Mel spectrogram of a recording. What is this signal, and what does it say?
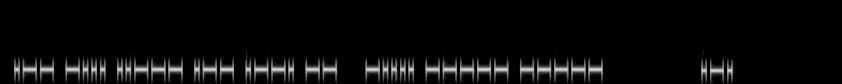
Morse code, heard as a keyed tone, about 28 wpm, 700 Hz. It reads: WB2WPM 600 R
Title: Worked All Europe DX Contest - QTC Exchange - 28wpm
